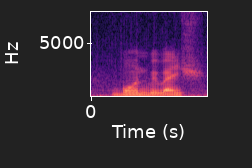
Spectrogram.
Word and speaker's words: bon vivant: always new the innova born we went to pronounce something like bon vivanche viveng mon viveng and is nasal similar to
